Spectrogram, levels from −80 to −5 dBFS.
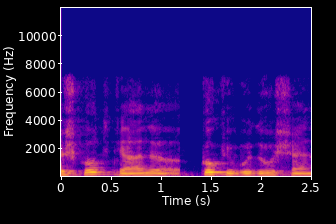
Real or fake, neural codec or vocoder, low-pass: fake; codec, 16 kHz, 8 kbps, FreqCodec, smaller model; 7.2 kHz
